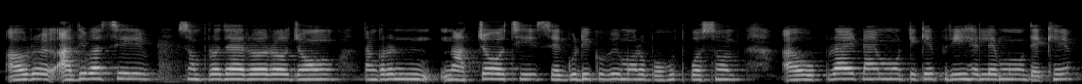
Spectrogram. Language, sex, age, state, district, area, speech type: Odia, female, 18-30, Odisha, Mayurbhanj, rural, spontaneous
